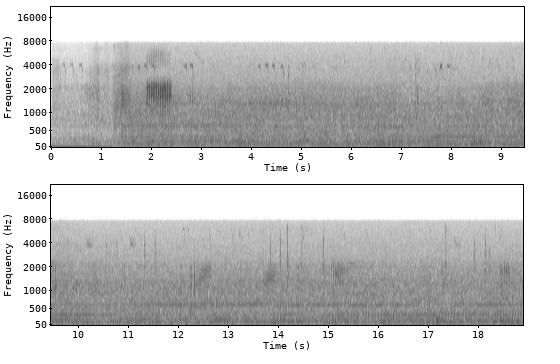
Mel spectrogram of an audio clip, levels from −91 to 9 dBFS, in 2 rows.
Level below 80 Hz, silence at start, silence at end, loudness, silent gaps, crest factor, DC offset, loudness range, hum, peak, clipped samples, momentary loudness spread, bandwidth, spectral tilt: -46 dBFS; 0 s; 0 s; -30 LUFS; none; 22 dB; under 0.1%; 7 LU; none; -10 dBFS; under 0.1%; 4 LU; 8 kHz; -3.5 dB/octave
